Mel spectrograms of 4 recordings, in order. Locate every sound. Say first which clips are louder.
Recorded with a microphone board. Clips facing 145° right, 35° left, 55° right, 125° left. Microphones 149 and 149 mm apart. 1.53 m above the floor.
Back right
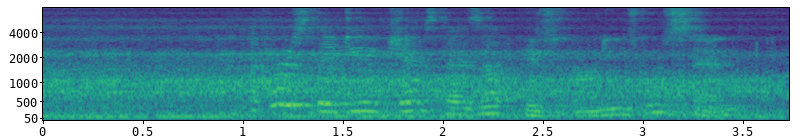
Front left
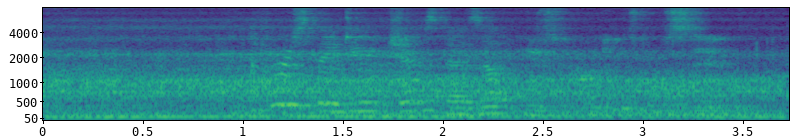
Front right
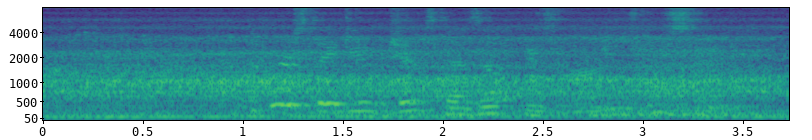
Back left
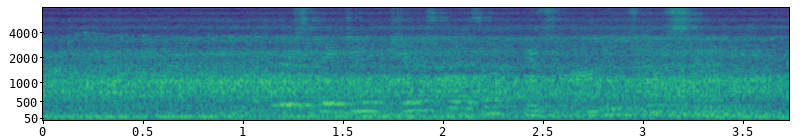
1.0 s a woman speaking: back right 2 dB, front right 3 dB; 70° right, 7.5 m
2.4 s a man speaking: back right 3 dB, even; 130° right, 4.5 m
